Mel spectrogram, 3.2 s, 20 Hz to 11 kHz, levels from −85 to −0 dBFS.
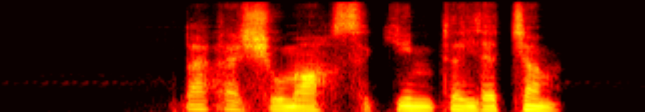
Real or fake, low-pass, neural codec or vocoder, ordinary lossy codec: fake; 9.9 kHz; codec, 16 kHz in and 24 kHz out, 0.6 kbps, FocalCodec, streaming, 2048 codes; MP3, 96 kbps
